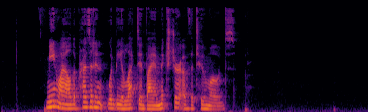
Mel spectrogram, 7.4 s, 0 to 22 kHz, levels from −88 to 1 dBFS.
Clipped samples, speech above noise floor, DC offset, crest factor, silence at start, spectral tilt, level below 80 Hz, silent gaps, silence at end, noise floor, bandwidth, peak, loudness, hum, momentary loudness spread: under 0.1%; 42 dB; under 0.1%; 20 dB; 0.9 s; -6 dB/octave; -60 dBFS; none; 2.4 s; -72 dBFS; 16.5 kHz; -12 dBFS; -30 LUFS; none; 10 LU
